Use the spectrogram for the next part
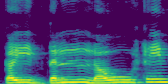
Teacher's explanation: ادغام بلا غنہ ادا ہوگا کہ یعنی کہ دال کو ہم لام کے ساتھ ملا کر پڑھیں گے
